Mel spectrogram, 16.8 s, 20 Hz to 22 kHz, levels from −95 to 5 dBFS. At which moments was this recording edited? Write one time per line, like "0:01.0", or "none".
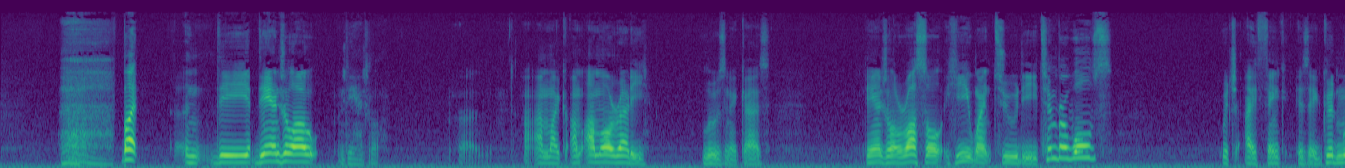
0:03.1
